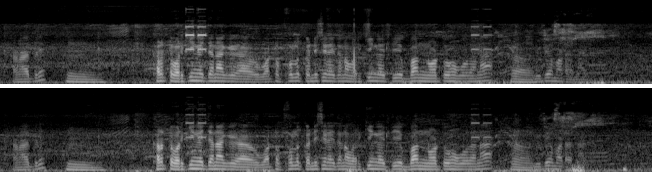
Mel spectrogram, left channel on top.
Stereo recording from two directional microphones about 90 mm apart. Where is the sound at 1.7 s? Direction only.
25° right (ahead or behind).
